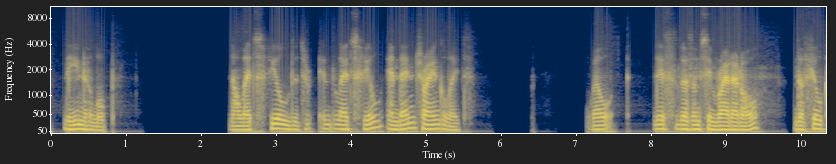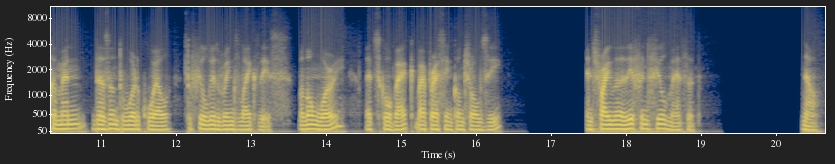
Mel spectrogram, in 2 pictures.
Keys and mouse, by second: 2.9 alt+shift+click, 5.9 f, 7.0 ctrl+t, 9.9-11.2 middle drag, 12.2 alt+middle click, 13.0 middle click, 14.4 alt+middle click, 15.4 alt+middle click, 16.6 ctrl+z, 17.3 ctrl+z, 17.9-19.0 middle drag.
